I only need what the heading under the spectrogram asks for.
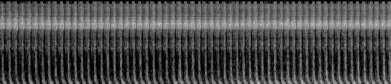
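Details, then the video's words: A loud insect chorus from grasshoppers: an unbroken, shrill, rasping buzz pulsing rapidly and evenly throughout, dominating the whole recording. "the loud sound of grasshoppers"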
